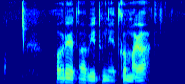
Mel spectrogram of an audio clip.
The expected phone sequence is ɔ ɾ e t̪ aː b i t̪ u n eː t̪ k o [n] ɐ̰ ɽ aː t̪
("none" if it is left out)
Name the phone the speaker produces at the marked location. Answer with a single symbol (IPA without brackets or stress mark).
m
